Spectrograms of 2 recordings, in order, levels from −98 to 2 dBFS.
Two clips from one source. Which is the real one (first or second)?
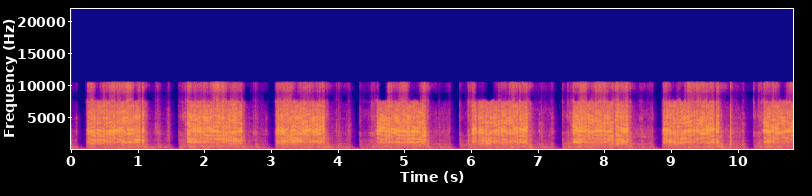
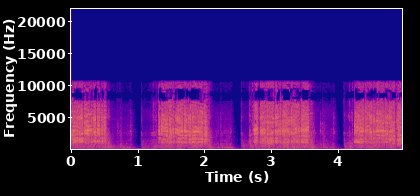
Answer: second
